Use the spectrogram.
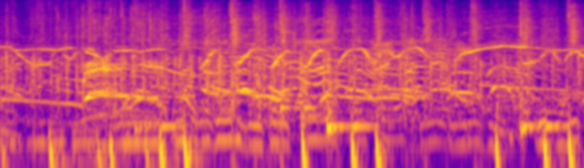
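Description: An audience applauds with steady, dense clapping, mixed with excited cheering and shouting voices rising and falling over a constant crowd roar, with sharper loud bursts throughout.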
